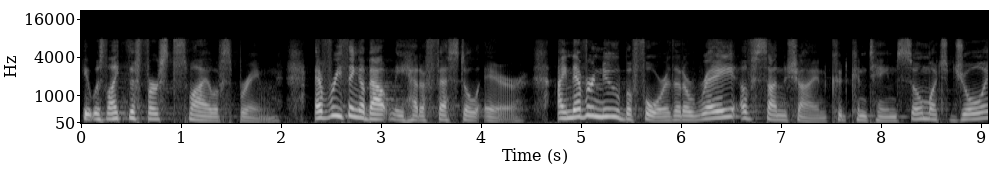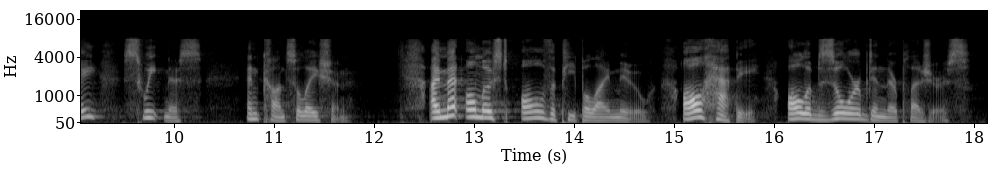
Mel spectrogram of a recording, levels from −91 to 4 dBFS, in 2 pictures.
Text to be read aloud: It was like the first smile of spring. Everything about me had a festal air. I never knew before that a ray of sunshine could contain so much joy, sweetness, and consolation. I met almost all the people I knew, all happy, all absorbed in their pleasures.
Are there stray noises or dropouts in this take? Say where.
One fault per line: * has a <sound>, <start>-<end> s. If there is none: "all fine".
all fine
